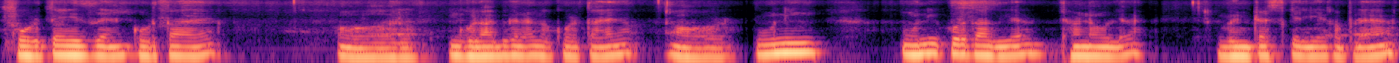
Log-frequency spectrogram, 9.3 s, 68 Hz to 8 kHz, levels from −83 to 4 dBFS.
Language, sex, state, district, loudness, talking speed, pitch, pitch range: Hindi, male, Haryana, Jhajjar, -15 LUFS, 105 wpm, 120 Hz, 110-130 Hz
